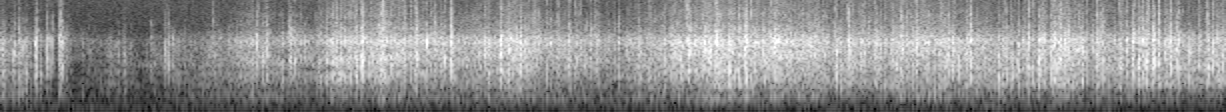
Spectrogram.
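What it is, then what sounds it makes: Cardboard box of dry macaroni. A small Kraft mac and cheese cardboard box filled with dry pasta is held flat in both hands, tapped with the fingertips and tilted. The pasta gives a dense, bright, crinkly rattle over soft fingertip taps. The sound starts quiet, then grows louder and more continuous as the box tilts.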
